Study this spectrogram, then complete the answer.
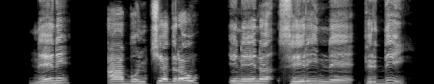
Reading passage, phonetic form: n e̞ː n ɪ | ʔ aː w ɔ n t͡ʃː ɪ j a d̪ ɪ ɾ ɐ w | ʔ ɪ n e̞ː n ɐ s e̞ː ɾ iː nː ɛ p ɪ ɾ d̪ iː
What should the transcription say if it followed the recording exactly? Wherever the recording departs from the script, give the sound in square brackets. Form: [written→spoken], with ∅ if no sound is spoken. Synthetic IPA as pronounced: n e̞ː n ɪ | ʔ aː [w→b] ɔ n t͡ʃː ɪ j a d̪ ɪ ɾ ɐ w | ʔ ɪ n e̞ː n ɐ s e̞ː ɾ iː nː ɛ p ɪ ɾ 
